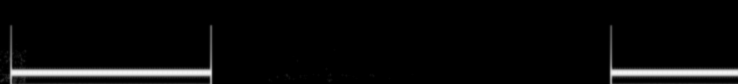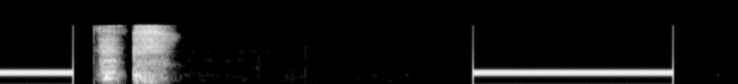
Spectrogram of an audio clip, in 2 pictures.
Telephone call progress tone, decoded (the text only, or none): ringback tone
